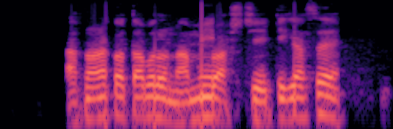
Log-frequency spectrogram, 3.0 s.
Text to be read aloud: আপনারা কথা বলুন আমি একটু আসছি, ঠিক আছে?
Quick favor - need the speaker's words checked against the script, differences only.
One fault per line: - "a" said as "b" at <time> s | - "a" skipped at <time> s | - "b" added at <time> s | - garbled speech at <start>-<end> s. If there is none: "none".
- "একটু" skipped at 1.5 s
